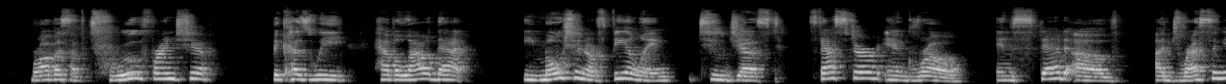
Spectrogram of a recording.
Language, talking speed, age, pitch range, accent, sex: English, 105 wpm, 40-59, 190-245 Hz, American, female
